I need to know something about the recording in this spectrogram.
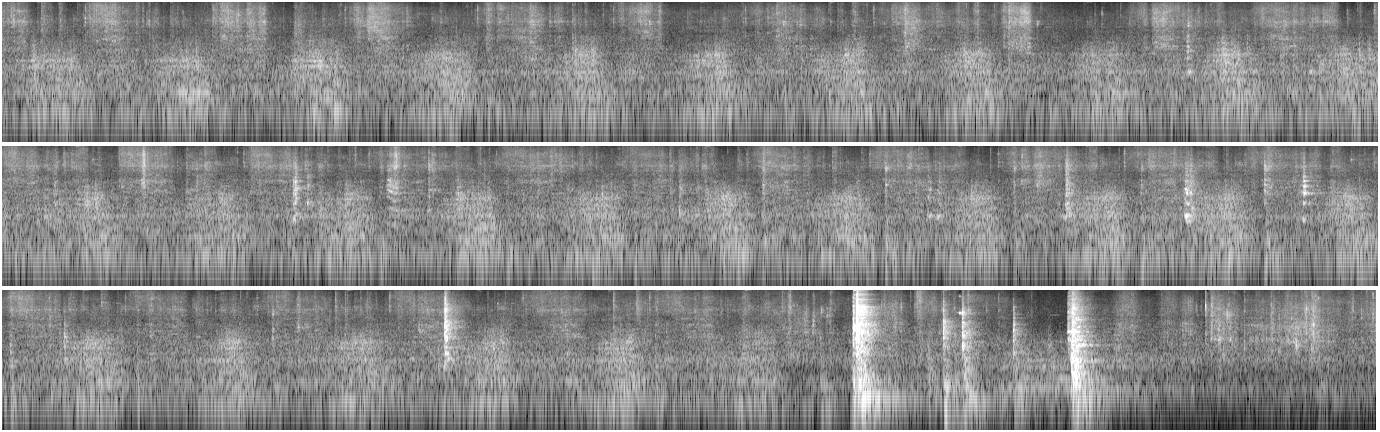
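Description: Semi-trailer landing gear being cranked up by hand: the crank and leg gearing turn with a steady grinding and regular clicking, stroke after stroke. Near the end come two loud metal clanks.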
